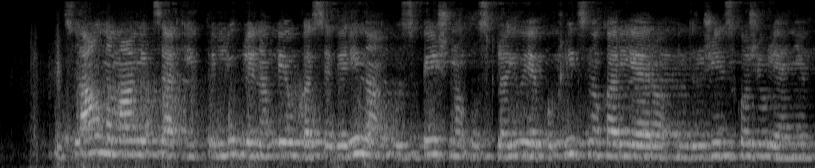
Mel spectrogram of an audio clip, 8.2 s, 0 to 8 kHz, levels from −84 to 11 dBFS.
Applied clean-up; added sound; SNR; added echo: neural separator model SepFormer DNS4.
